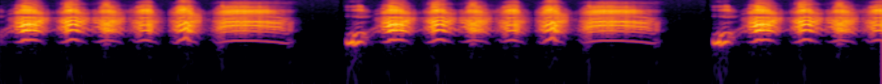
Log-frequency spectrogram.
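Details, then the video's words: Monkey laughing in repeated phrases, each a fast series of staccato chattering notes capped by a longer drawn tone. The phrases follow one another at regular intervals, with silent gaps and a clear background. "Laughing Monkey"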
